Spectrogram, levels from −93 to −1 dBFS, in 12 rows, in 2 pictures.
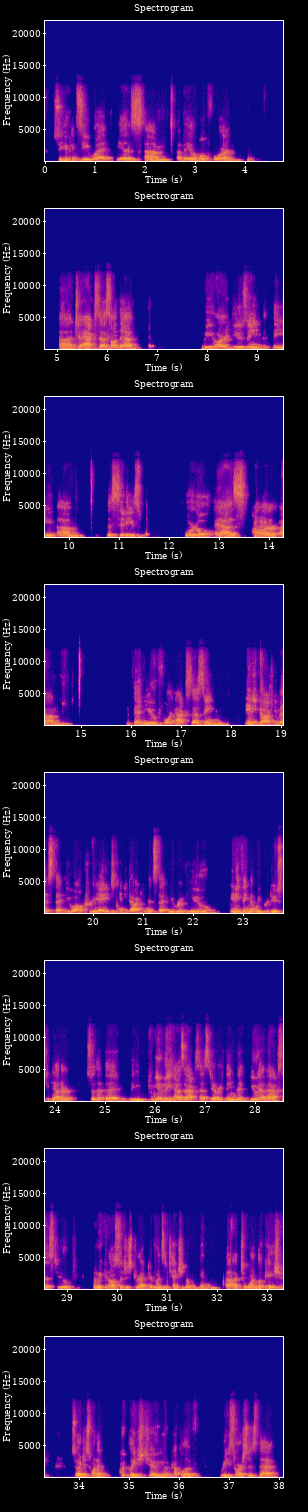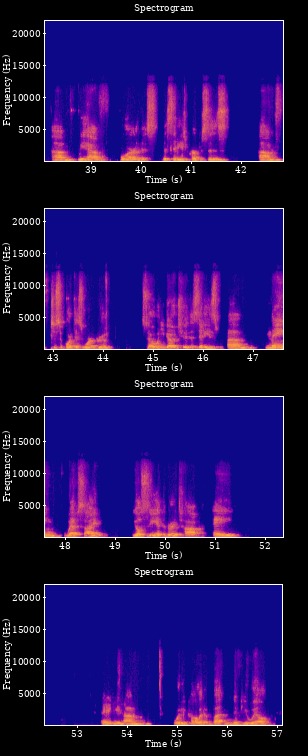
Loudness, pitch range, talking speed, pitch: -26 LUFS, 140-170 Hz, 135 wpm, 155 Hz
